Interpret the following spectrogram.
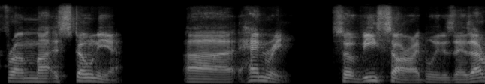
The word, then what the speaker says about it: Veesaar: of the other i think that the official pronunciation guide according to the media release is actually vasar bay star okay so you might hear both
